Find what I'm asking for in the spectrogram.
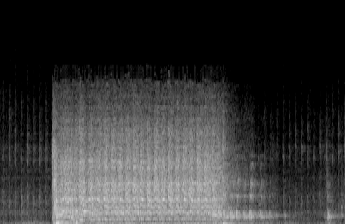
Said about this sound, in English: That is like the fastest starter I've ever seen.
